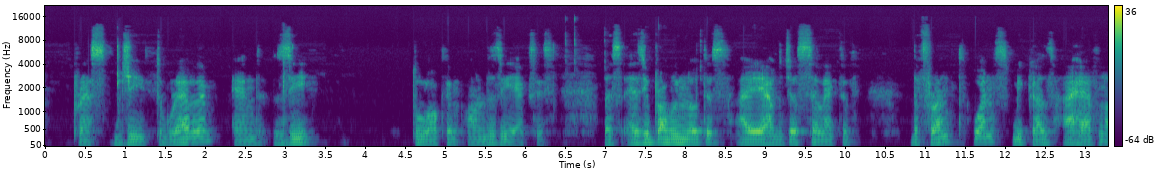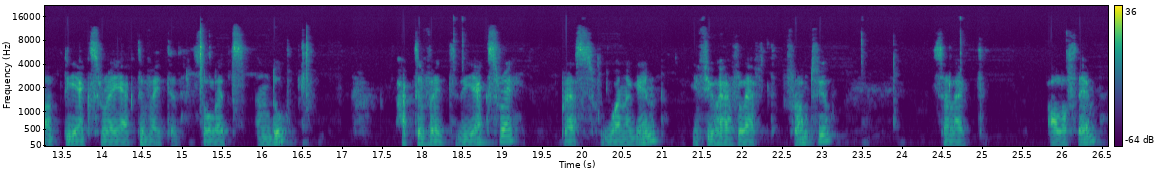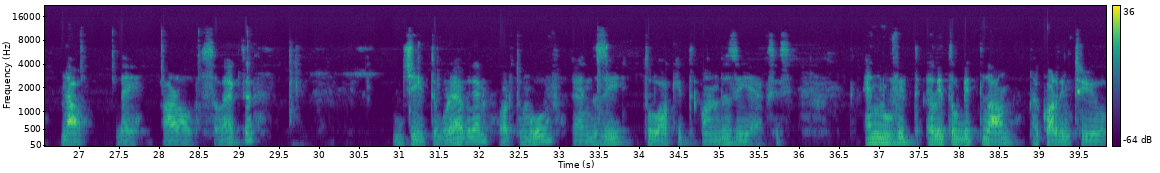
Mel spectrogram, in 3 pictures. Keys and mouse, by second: 0.5 g, 6.6-8.6 middle drag, 16.0 ctrl+z, 18.0-20.0 drag, 19.8 KP_1, 23.1-25.4 drag, 25.6-30.1 middle drag, 29.2 KP_1, 30.7 g.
